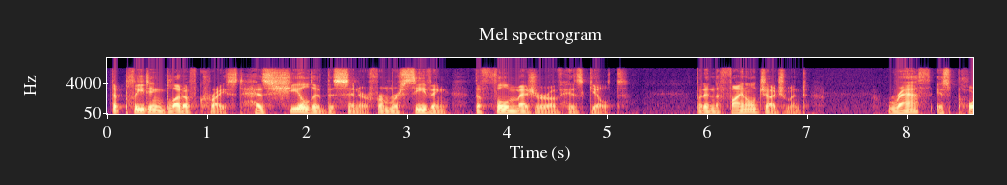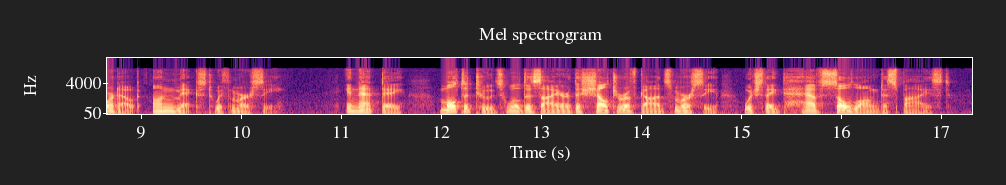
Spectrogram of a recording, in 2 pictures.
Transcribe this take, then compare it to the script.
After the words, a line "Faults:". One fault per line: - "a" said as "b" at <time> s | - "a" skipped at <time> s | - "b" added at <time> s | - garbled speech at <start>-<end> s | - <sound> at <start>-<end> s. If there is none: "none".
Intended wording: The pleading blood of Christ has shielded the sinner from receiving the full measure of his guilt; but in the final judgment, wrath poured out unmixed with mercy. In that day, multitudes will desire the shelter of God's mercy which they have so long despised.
The pleading blood of Christ has shielded the sinner from receiving the full measure of his guilt; but in the final judgment, wrath is poured out unmixed with mercy. In that day, multitudes will desire the shelter of God's mercy which they have so long despised.
Faults:
- "is" added at 8.3 s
